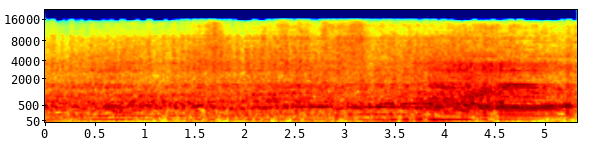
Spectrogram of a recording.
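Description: Street traffic: a motor vehicle's engine running close by, a steady low rumble with a pitched hum that gets a little louder about four seconds in.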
